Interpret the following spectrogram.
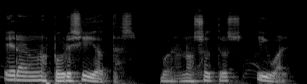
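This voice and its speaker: A woman's voice: on the low side, normal speed, gravelly, warm tone. A woman giving a translated lecture as a voice-over. She is emphatic and rhetorical, repeats her points and asks the audience questions.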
